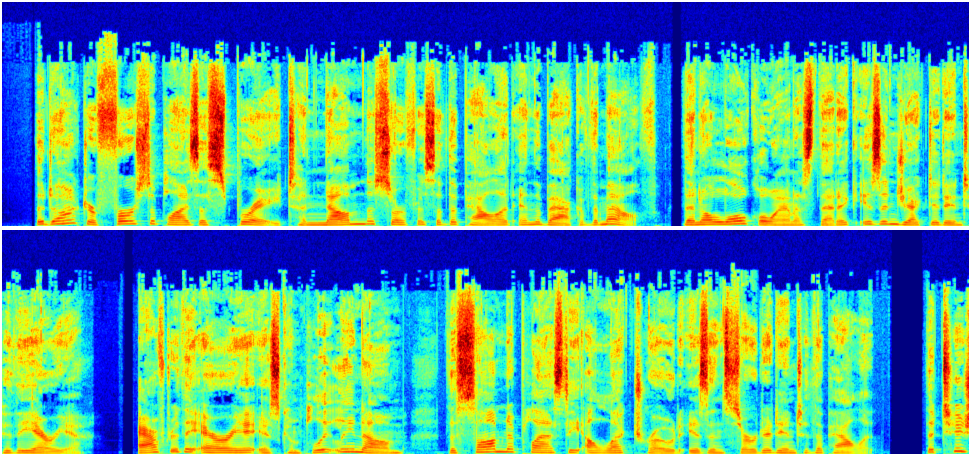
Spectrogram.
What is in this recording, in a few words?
Medical Narration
